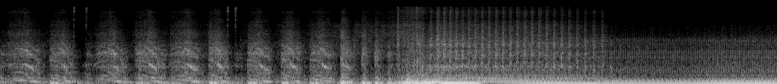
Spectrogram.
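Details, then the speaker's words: 1992 Honda Accord with a stock JDM H22A on a turbo setup, cold start after sitting: cranking, then a rough idle with an uneven knock about four per second. Owner suspects the motor is going, possibly cam-related; not confirmed. Engine knock on cold start. "well ladies and gentlemen I'm going to go out on the limb and say that this motor is going I'm driven it yet but listen at this that is that sound very bad sounds like the cam scared to drive it"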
